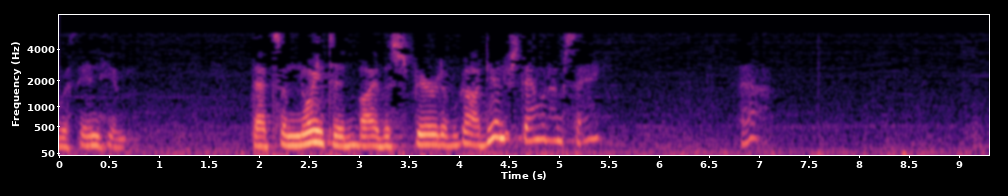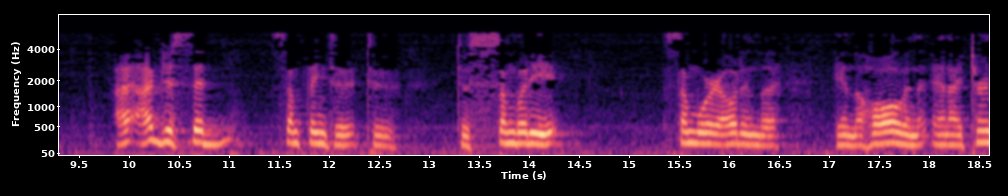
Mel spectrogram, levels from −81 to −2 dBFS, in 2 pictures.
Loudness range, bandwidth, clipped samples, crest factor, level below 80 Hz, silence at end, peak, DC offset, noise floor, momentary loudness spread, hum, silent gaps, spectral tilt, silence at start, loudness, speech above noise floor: 10 LU; 5.8 kHz; under 0.1%; 18 dB; -44 dBFS; 0 s; -2 dBFS; under 0.1%; -45 dBFS; 21 LU; none; none; -12 dB/octave; 0 s; -19 LUFS; 27 dB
